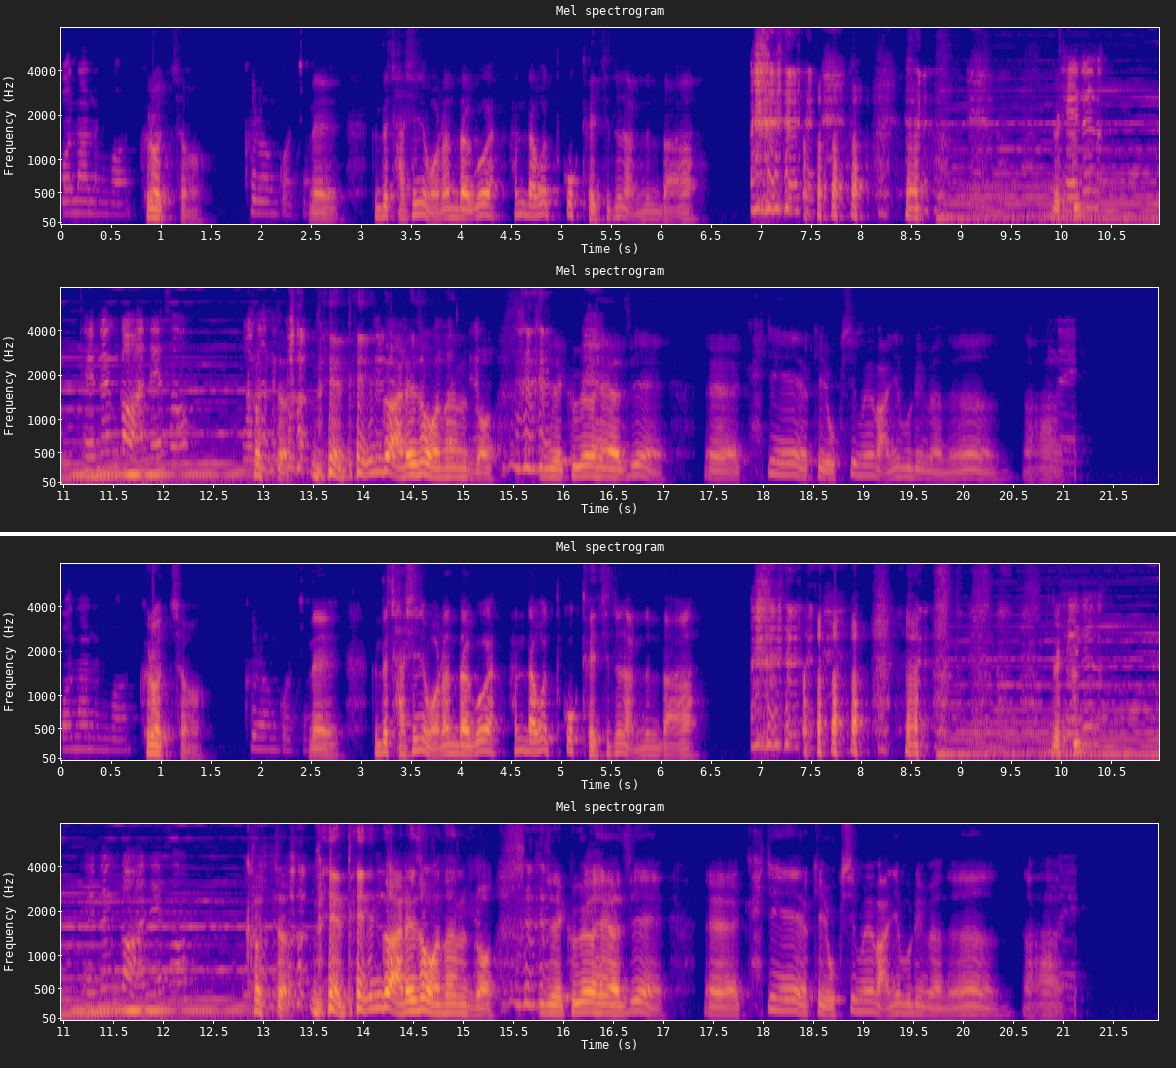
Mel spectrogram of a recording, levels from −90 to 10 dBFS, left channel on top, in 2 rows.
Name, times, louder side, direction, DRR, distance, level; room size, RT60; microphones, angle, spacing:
voice 1, 0.0-0.7 1.9-2.5 6.9-7.8 8.5-8.8 9.1-9.4 10.0-10.4 11.2-12.2 12.8-13.5 14.1-14.4 14.7-15.9 16.2-16.4 20.8-21.1, left 4 dB, 40° left, 1.4 m, -36 dB
voice 2, 0.8-1.4 2.5-2.8 3.1-6.3 7.7-10.3 11.0-11.1 12.8-17.0 17.4-21.1, right 3 dB, 80° right, 0.8 m, -26 dB
sound 1, 8.7-14.0 14.5-14.7, right 1 dB, 15° right, 0.8 m, -35 dB
22.5 x 11.5 x 2.5 m
head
